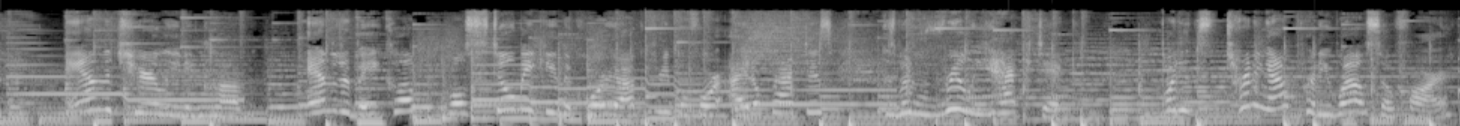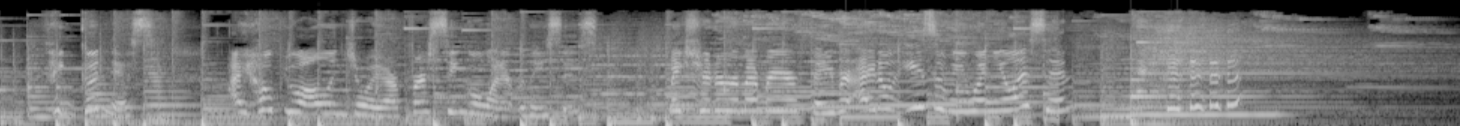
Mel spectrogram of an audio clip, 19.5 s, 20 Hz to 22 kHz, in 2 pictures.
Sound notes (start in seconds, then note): 17.4 giggle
